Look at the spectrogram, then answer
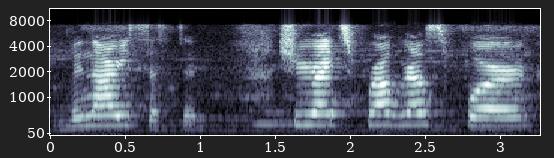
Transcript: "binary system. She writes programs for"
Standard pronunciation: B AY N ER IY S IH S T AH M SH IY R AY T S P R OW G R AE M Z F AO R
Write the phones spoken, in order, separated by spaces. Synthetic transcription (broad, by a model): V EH N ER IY S IH S T AH M SH IY R AY T S P R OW G R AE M S F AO R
